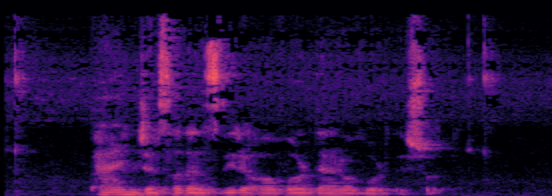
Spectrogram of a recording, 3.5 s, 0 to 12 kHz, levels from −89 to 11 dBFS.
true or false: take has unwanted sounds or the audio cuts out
false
